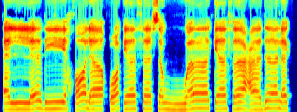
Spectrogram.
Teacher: نهمس الكاف وقفا لأنها ساكنة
